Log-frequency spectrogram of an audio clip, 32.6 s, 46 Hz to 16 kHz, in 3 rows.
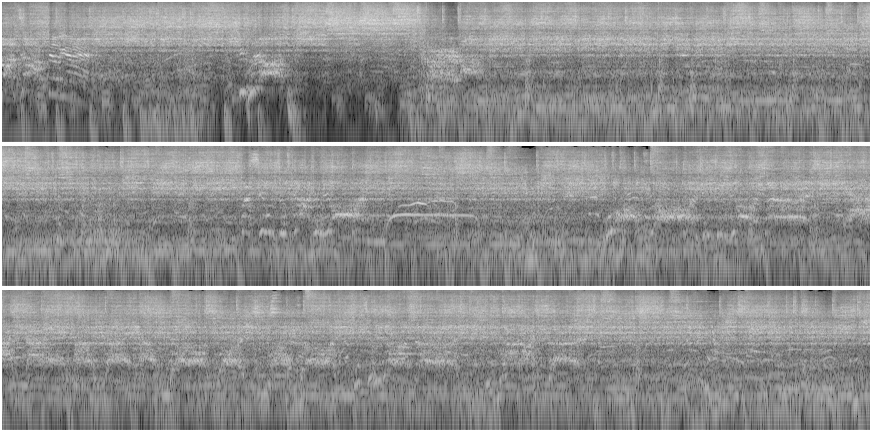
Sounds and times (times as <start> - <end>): Music: 0.0 - 32.5.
